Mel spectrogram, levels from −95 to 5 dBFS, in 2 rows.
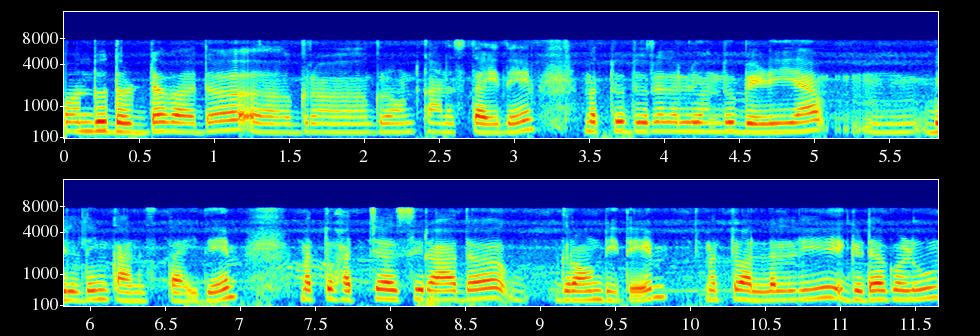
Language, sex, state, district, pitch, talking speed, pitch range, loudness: Kannada, female, Karnataka, Belgaum, 220 Hz, 95 wpm, 210-230 Hz, -18 LUFS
